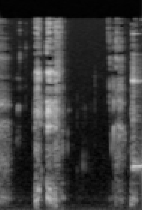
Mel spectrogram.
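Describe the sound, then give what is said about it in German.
A few short, sharp bursts of noise, followed near the end by a clear sustained tone like a doorbell chime starting to ring as visitors arrive at a late hour, moderately loud with no one speaking. “Oh, es klingelt.”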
